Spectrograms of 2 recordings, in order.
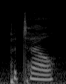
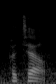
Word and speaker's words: Patel: I are dois boudoir please spell Patel but Patel can I have the language of origin this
